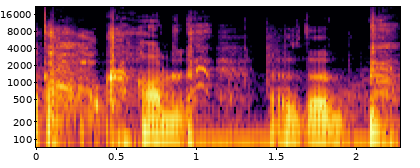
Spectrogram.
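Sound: chesty cough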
